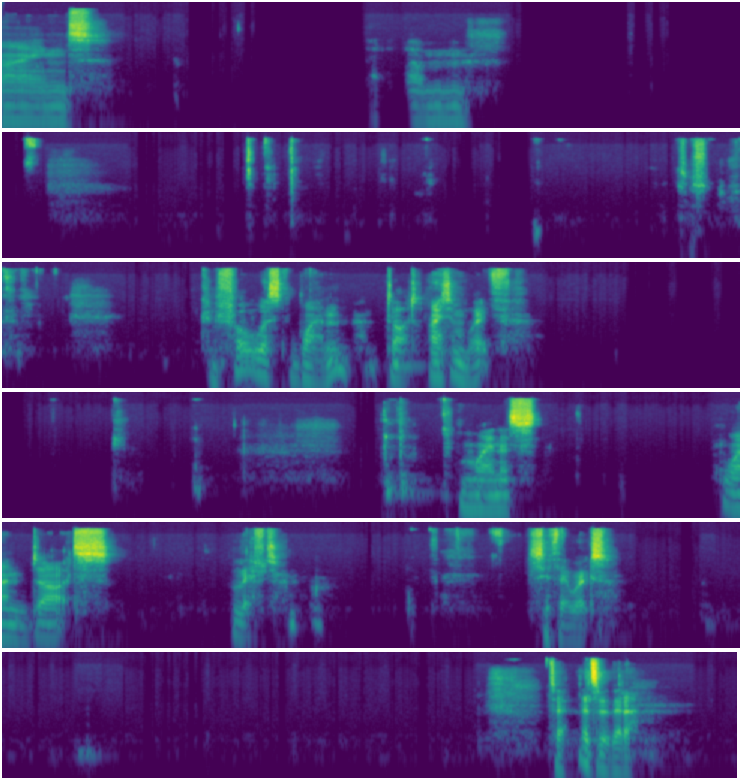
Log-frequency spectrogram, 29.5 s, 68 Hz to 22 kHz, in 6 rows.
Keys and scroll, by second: 9.5 ctrl+space.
